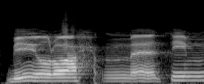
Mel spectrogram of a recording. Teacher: Di sini idgham bi gunnah. Daripada tin jadi tim 2 harakat.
